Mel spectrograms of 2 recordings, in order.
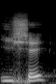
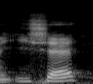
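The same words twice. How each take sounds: First: The vowel is said with a level tone. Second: The vowel is said with a rising tone. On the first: It means work. "avec un son égal, en fait, un son monotone" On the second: It means poverty. "c'est avec un E qui est montant"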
